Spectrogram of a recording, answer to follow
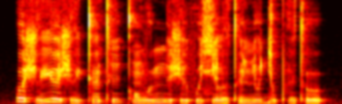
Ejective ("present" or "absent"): present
